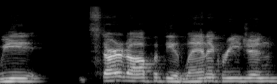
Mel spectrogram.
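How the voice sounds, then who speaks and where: In an American accent, a man speaks with a bright, sharp tone. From Michigan. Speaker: hockey podcast co-host. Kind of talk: casual chat. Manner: animated.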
